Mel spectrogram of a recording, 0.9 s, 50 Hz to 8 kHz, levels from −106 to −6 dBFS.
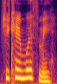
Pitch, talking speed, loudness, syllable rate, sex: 235 Hz, 275 wpm, -15 LUFS, 5.4 syllables/s, female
